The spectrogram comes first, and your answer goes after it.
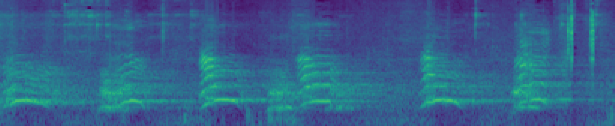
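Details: Excited yelping barks come from a female dog after she trees a squirrel, each bark sharp and high with a brief upward lilt, repeated roughly every half second in an uneven rhythm.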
